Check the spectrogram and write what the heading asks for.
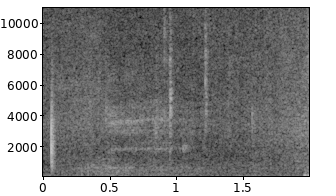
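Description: A single short, sharp click right at the start, then only a faint, steady outdoor background.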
